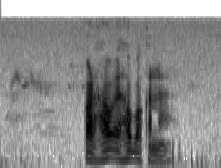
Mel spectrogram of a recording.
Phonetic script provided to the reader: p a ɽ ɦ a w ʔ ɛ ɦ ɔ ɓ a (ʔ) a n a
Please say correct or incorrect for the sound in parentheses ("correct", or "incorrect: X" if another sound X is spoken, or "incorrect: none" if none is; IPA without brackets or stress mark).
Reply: incorrect: k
